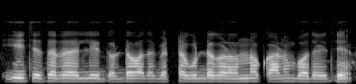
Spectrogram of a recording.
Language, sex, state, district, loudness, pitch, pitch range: Kannada, male, Karnataka, Koppal, -15 LUFS, 140 Hz, 140-145 Hz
